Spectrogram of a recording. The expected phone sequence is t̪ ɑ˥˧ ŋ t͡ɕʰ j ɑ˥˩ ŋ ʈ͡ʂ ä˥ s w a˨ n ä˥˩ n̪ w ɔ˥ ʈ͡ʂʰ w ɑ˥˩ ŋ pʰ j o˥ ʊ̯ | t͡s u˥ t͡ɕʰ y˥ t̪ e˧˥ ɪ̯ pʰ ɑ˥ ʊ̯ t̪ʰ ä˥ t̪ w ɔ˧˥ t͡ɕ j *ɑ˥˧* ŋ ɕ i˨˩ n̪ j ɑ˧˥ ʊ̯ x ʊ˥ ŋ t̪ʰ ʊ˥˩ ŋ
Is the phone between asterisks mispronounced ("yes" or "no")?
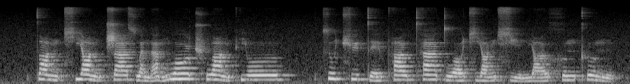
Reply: yes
